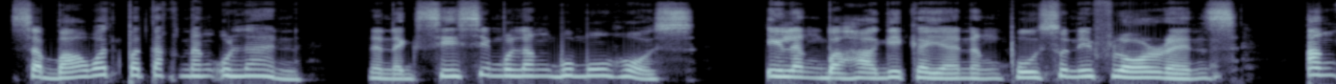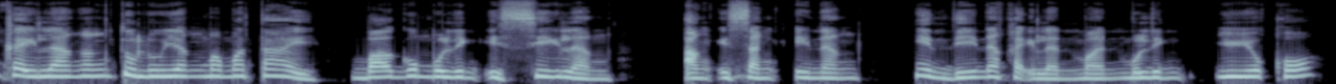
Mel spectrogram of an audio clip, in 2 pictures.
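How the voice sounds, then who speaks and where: A woman's voice: on the high side, moderate pace, no echo, clean studio sound. A woman reading scripted dramatic narration in a solemn, melodramatic storytelling manner.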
